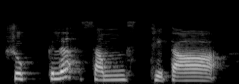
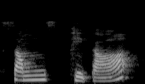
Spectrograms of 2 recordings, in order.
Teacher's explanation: Tha is a Mahaprana and there is a Anuswara here.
